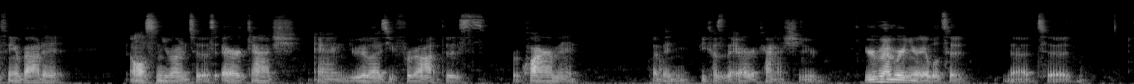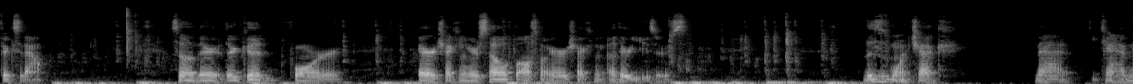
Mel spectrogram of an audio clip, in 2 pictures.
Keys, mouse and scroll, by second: 11.8 click, 11.8 scroll up 1, 12.0 Down, 12.3 Down, 12.7 Up, 14.1 Down, 15.1 Up, 15.4 Up, 18.1 Down, 18.2 Down, 19.0 Up, 19.2 Up.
